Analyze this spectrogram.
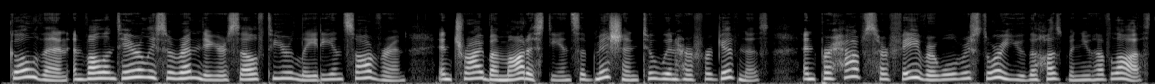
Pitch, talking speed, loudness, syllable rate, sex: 245 Hz, 170 wpm, -17 LUFS, 5.1 syllables/s, female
